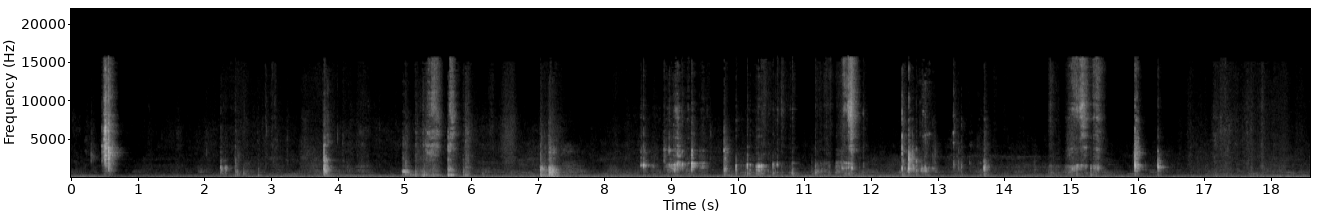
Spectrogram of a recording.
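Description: Small plastic acrylic-powder jars and their lids clicking and clacking as they are handled and put away, with paper towel rustling: about a dozen short, irregular knocks and scrapes, the sharpest about half a second in.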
